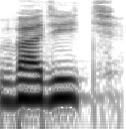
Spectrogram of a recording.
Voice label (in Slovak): "vadiť", Slovenské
